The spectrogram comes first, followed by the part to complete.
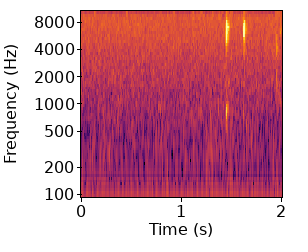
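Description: Near silence with two faint computer mouse clicks in quick succession, about one and a half seconds in.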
